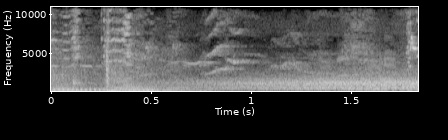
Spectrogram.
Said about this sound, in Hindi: चारों तरफ जानवरों की चीख पुकार मच गई सांप बिच्छू सियार लोमड़ी हाथी घोड़े सभी उस झुंड में शामिल होकर भागने लगे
